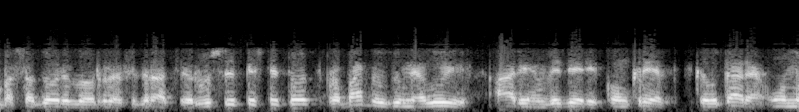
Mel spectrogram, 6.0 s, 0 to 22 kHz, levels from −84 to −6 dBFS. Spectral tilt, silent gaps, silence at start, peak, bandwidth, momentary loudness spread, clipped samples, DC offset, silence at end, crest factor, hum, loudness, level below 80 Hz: -3 dB/octave; none; 0 s; -6 dBFS; 4.7 kHz; 3 LU; under 0.1%; under 0.1%; 0 s; 12 dB; none; -18 LUFS; -62 dBFS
